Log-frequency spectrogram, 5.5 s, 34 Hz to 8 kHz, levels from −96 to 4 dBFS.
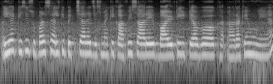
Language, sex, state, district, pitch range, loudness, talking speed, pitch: Hindi, female, Uttar Pradesh, Deoria, 225-255 Hz, -18 LUFS, 175 wpm, 240 Hz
